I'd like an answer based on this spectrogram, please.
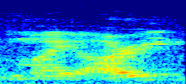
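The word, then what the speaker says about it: Māori: These are Maori, I think, is how that's pronounced.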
